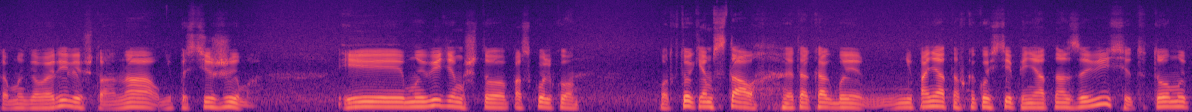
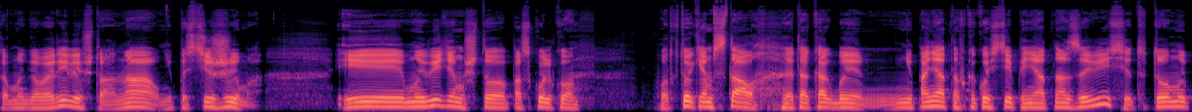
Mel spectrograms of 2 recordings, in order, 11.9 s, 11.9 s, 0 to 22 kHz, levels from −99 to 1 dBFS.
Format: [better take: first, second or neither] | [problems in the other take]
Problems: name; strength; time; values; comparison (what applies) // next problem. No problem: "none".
second | hiss; faint; throughout; 20 dB below the speech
